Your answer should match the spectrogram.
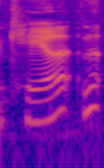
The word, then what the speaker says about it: khaen: Which apparently it's called a can, but it's spelled K-H-A-E-N, or like an alternate spelling is K-H-E-N-E.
